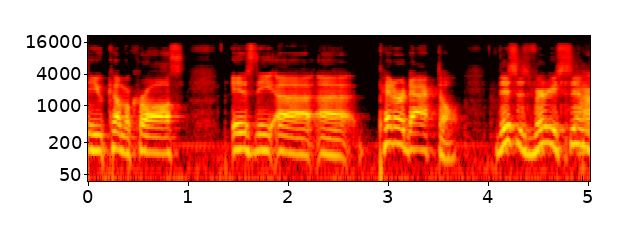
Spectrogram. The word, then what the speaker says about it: pterodactyl: The P is silent. You never learned that in school, pterodactyl?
